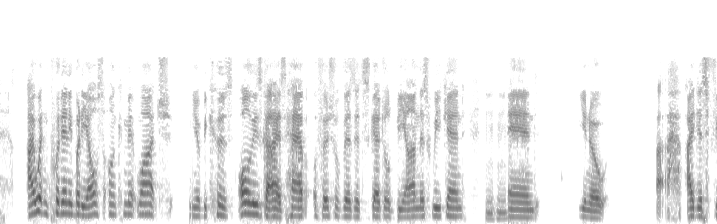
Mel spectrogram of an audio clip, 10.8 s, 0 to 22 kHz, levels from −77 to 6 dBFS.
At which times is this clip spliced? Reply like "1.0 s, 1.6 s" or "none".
none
